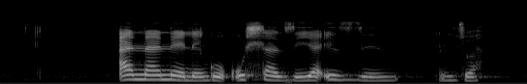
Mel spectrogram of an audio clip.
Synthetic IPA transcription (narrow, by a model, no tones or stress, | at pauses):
ananɛlɛŋɡʱok̬ʼuɬazijaʔizi | nd͡zʱwa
